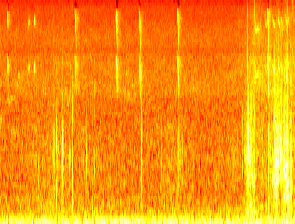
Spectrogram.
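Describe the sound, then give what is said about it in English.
Calls of one chipping sparrow and a female American redstart, the higher-pitched one being the chipping sparrow: a handful of sharp, high chip notes spaced irregularly over a quiet outdoor background, followed by rustling footsteps near the end. “Ah, so you hear one chipping sparrow, and the other thing you hear is an American redstart, actually.”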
